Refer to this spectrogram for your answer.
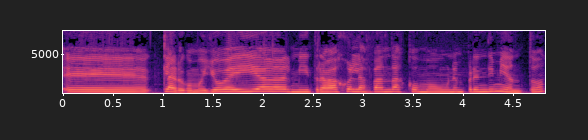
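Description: A woman speaks at a high pitch. She has a Chilean accent. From southern Chile (Osorno). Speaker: entrepreneur and radio show founder. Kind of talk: radio interview.

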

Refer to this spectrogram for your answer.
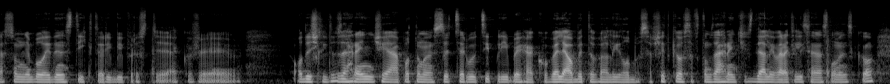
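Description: The man's medium-pitched speech is very fast, with monotone, flat intonation. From Slovakia, Bratislava. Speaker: doctoral student and author. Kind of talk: interview. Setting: studio in Bratislava.

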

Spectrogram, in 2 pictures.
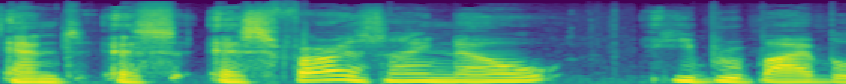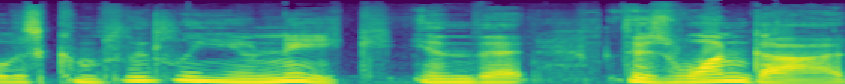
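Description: His pitch varies in an ordinary way. The man speaks with an American accent. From US (Princeton, New Jersey). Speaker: author and political philosopher. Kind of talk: interview. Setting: in person, Jerusalem. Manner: halting, many repetitions.

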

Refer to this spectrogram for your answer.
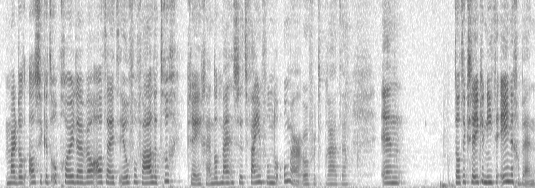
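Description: At a fairly slow pace, a woman with a high voice speaks with fairly even intonation on a very clean recording with a silent background. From Westland, South Holland, Netherlands. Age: 20s. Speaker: podcast host. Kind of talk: solo podcast monologue. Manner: hesitant with fillers.

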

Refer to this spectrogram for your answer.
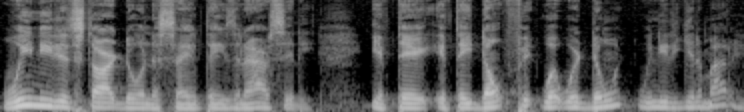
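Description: A man with an American accent and an ordinary speaking voice, at a fairly quick pace with ordinary pitch variation. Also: fairly high pitch for a man. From Charlotte, North Carolina. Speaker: radio host. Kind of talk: casual interview.

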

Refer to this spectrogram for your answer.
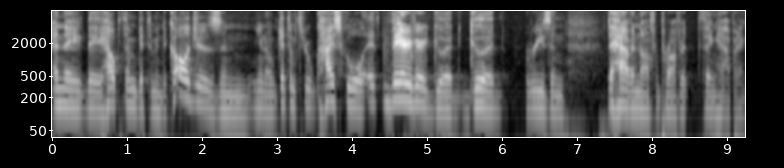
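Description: In an ordinary speaking voice, a man talks at a moderate pace with medium pitch and ordinary pitch variation, captured on a very clean recording with a silent background. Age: 30s. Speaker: musician. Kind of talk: casual chat.

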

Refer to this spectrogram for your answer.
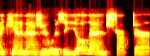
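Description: Using a normal speaking voice, a woman talks at a moderate pace with fairly even intonation and fairly low pitch, the sound dry and close with no echo. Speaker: podcast co-host. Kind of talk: casual chat.

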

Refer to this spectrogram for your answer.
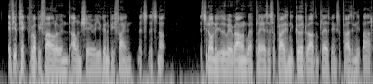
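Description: A man with a Geordie accent speaks very fast in a fairly low pitch with monotone, flat intonation. The recording is very clean with a silent background. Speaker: football video game enthusiast and writer. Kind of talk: casual chat.

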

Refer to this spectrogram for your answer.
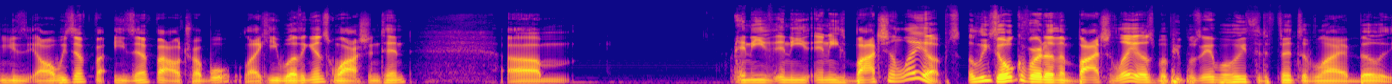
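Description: In a normal speaking voice, a man talks at a fairly quick pace with a fairly low pitch and lively intonation. The recording is very clean, with a silent background. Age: 20s. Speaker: radio sports co-host. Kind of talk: radio sports talk, casual banter. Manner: relaxed, agreeable, laughing, echoing co-host.

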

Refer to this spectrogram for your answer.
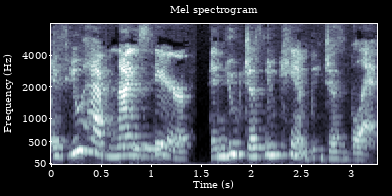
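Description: A woman with a New York accent. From New York City. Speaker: actress. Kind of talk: casual interview. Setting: Instagram live video call.

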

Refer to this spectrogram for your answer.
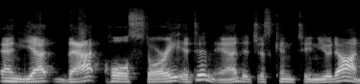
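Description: With lively intonation, a man speaks in a normal speaking voice. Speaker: engineer. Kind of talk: casual chat. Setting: video call.

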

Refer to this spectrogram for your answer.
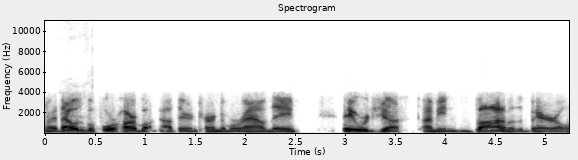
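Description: A man's fairly low voice, an unremarkable speaking voice, with fairly even intonation and an American accent. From Iowa, US Midwest. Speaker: former pro football player. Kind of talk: casual chat.

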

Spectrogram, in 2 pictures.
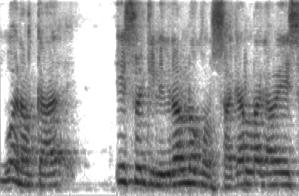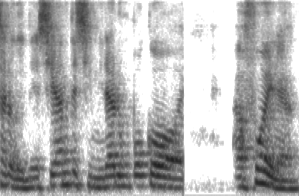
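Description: The delivery moves at a moderate pace with ordinary pitch variation. Long, frequent pauses break it up. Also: man, high pitch for a man. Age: 40s. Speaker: newspaper executive. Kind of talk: interview.

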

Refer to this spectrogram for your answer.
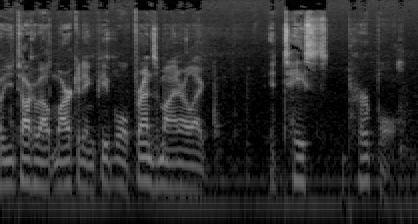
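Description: A man with an American accent talks at a fairly quick pace in a fairly low, somewhat breathy voice. His pitch swings very widely. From Montauk, Long Island, New York. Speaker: brewery co-owner. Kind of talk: casual chat. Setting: studio.

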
